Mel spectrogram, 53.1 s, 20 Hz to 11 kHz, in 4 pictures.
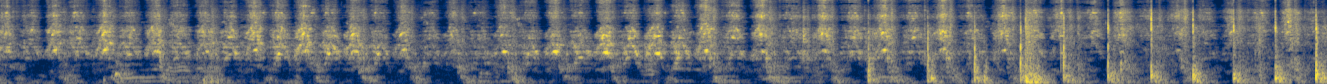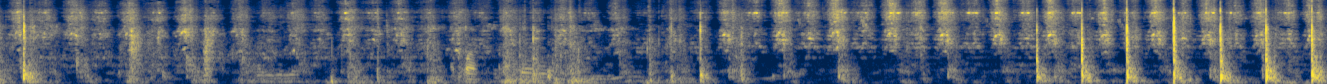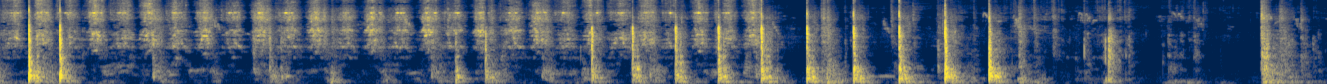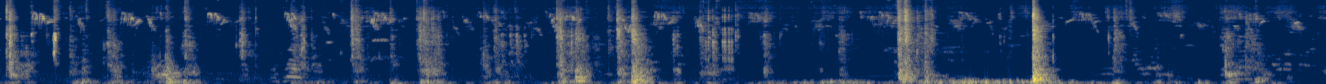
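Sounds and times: rasping and scraping on wood: 0:00.0 - 0:52.8.

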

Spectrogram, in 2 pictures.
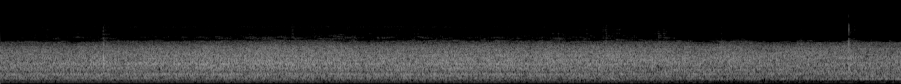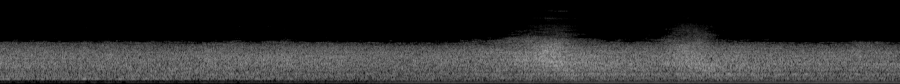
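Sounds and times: car engine hum: 0:00.0 - 0:18.0
road noise: 0:00.0 - 0:18.0
passing traffic whooshes: 0:12.6 - 0:18.0.

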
